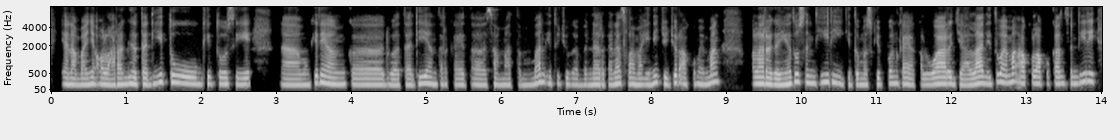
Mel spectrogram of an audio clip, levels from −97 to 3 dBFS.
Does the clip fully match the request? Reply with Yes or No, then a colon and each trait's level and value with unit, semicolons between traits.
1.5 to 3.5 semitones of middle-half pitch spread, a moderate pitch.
Yes: narrow, 2.6 semitones; medium, 175 Hz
